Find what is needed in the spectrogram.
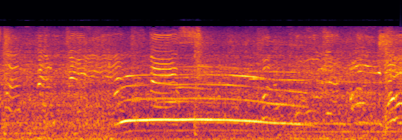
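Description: Steady engine drone inside a jump plane's cabin, with people whooping and cheering over it; one long held shout starts about a second in.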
